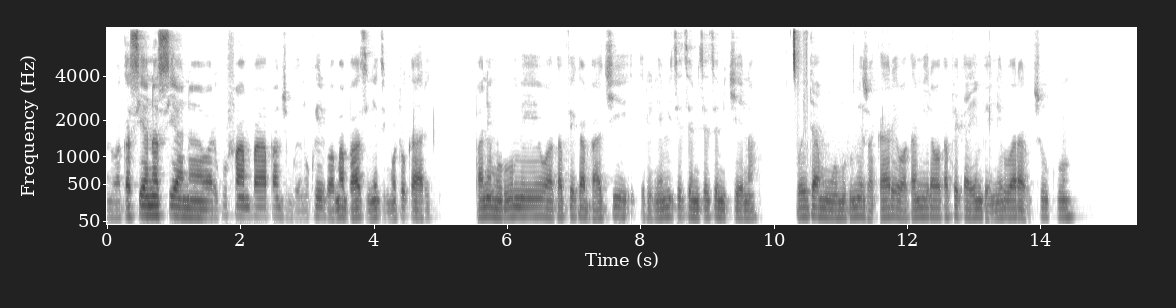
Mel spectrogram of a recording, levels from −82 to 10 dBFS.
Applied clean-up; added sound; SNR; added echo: neural mask model Resemble Enhance denoiser.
